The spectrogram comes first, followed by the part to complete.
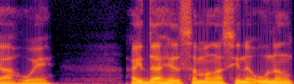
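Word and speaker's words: Yahweh: Ang isa sa mga dahilan kung bakit maraming naniniwala na ang tamang pagbigkas ay Yahwe ay dahil sa mga sinaunang tekstong griego na nagsasaad ng Ioahuwe na maaaring representasyon ng pagbigkas ng Yahwe.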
